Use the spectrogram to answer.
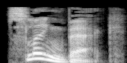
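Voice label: "slingback", British English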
